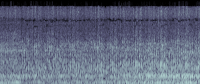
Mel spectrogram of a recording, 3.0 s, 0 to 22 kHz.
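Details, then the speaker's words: 1997 Dodge Ram Gen 2 Cummins diesel with NV4500 5-speed, sat for years, first start: steady even diesel clatter at idle, no misses or knocks, no smoke; normal idle. "I think she sounds all right. We'll have to get it to the yard and pressure wash it and see what we're actually dealing with here. But that sounded all right."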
